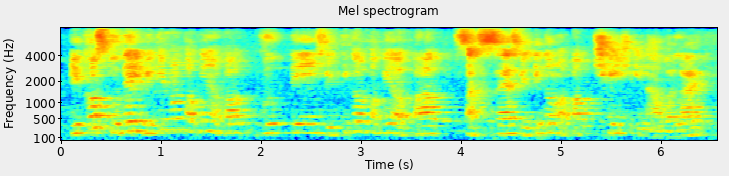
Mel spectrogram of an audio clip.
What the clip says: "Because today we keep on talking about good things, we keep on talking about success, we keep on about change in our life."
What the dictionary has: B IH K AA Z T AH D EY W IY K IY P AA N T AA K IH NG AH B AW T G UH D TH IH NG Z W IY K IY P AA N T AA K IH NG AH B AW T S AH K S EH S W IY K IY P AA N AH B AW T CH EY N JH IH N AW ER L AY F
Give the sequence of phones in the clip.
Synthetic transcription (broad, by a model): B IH K AA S T AH D EY W IY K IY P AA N T AA K IH NG AH B AW T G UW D T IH NG S W IY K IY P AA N T AA K IH NG AH B AW T S AH K S EH S W IY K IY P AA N AH B AW T CH EY N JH IH N AW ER L AY F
